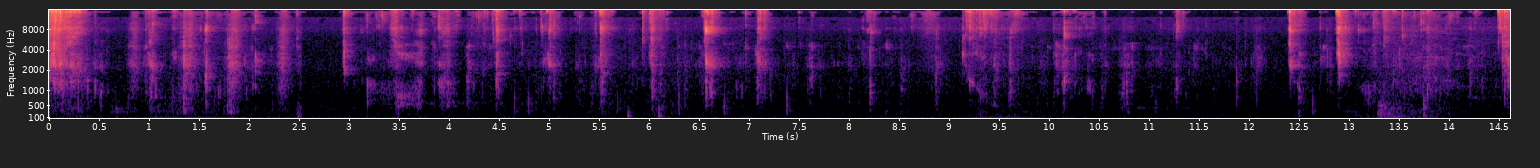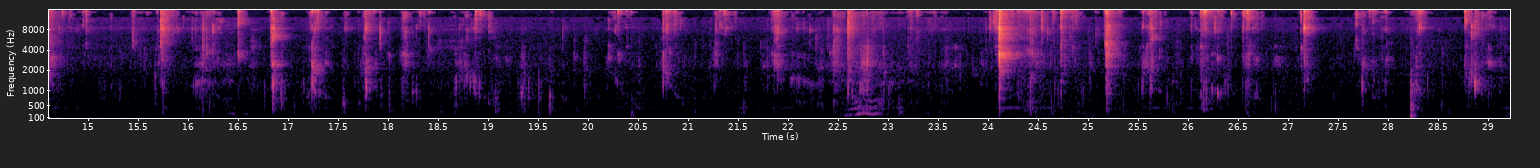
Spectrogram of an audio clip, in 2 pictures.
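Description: Close-miked eating sounds of a person chewing mutton curry and rice eaten by hand: wet chewing and biting with scattered mouth clicks and crunches. There is a louder bite about halfway through.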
